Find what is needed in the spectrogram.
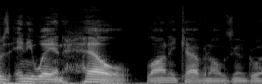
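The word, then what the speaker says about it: Lone'er: Because I keep calling it Lanier. That's how I just naturally want to call it. But everyone that I hear say his name says Lonnie. Yeah. So I just switched to Lonnie.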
